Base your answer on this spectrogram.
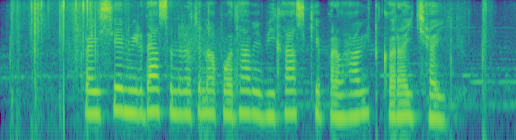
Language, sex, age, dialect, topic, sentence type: Magahi, female, 31-35, Western, agriculture, statement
